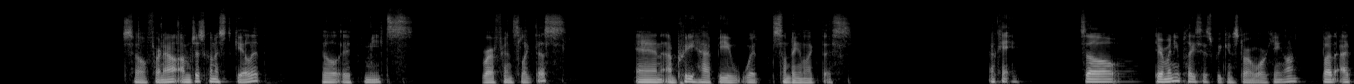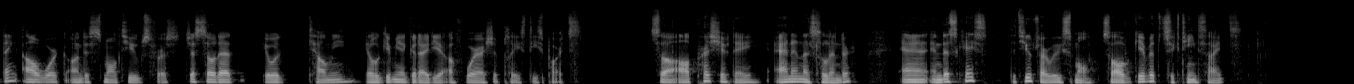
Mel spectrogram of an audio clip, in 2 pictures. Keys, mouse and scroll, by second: 0.1 middle click, 0.6 click, 0.8 Tab, 1.0 middle click, 1.4 a, 1.6 s, 2.6 s, 3.5 g, 5.1 Tab, 5.5 a, 5.6-6.8 middle drag, 6.9 shift+middle click, 7.2 middle click, 7.7 shift+middle click, 8.0 middle click, 9.1 middle click, 12.9 middle click, 15.5 middle click, 19.3 middle click, 20.0 shift+a, 22.8-25.1 drag, 25.6 middle click.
